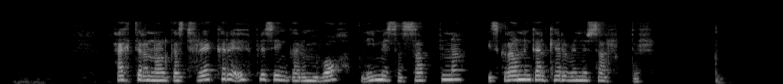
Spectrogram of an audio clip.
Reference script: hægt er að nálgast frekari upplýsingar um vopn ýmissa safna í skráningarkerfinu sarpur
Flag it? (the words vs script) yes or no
no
